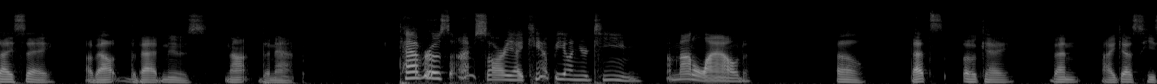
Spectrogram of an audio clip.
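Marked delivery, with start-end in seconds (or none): 4.0-7.5 put-on much higher, childish defiant cat girl. Cat girl refusing the troll's order, high and childish. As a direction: squeak back like a defiant kitten.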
